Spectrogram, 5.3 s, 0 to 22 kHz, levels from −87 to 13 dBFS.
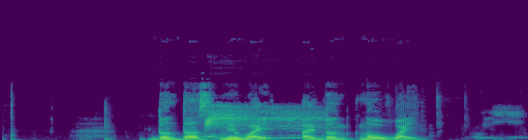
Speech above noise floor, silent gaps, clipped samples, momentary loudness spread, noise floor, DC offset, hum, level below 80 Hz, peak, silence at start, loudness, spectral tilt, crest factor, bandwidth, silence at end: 55 dB; none; under 0.1%; 9 LU; -69 dBFS; under 0.1%; none; -52 dBFS; 0 dBFS; 0.1 s; -15 LUFS; -6 dB/octave; 16 dB; 9.2 kHz; 1.05 s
